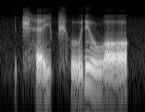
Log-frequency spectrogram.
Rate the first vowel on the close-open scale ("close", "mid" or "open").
mid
